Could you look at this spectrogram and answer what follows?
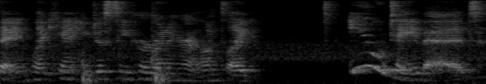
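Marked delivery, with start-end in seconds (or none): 2.6-3.6 put-on high-pitched valley girl voice. Picturing a favorite character running around, in an Alexis valley girl voice. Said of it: "talks like a valley girl".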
